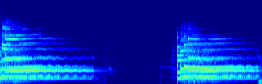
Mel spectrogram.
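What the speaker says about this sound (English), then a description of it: "You can create little sound effects too with the Bigsby." An electric guitar with a Bigsby vibrato rings out sustained chords that waver and bend down and back up in a sliding, pedal-steel-like sweep, then falls quiet before another strummed chord rings out loud and close.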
